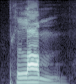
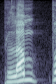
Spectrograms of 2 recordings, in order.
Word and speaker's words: plumb: ப்ளம். இட் இஸ் நாட் அ ப்ளம்ப், இல்லை ப்ளம், அவ்வளோதான்.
